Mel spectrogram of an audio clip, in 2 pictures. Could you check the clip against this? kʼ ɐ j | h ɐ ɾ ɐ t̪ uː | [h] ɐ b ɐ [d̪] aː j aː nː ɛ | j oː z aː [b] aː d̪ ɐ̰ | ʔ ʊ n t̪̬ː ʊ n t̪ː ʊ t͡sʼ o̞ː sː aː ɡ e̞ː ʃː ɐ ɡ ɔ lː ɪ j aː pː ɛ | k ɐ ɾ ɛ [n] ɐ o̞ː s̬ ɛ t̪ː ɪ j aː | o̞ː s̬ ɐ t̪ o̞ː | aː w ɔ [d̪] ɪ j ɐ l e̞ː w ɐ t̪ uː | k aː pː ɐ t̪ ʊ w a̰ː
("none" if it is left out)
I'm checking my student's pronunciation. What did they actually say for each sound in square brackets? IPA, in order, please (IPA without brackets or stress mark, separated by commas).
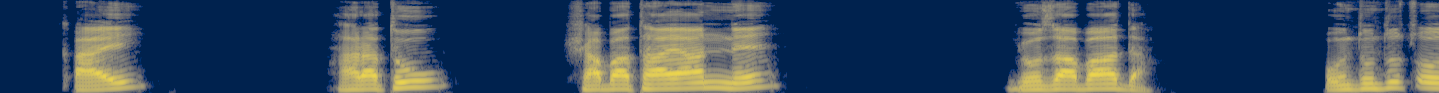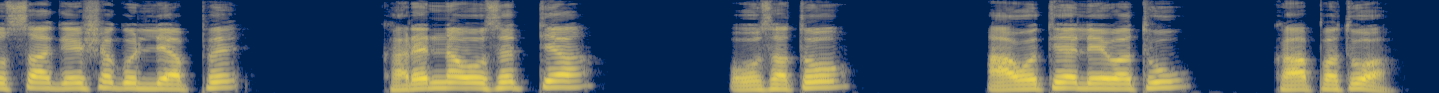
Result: ʃ, t̪, b, nː, t̪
